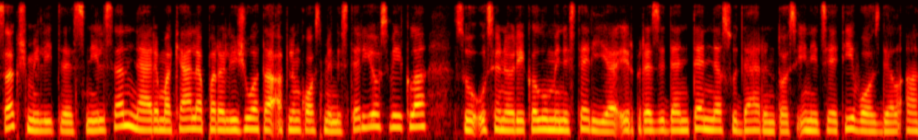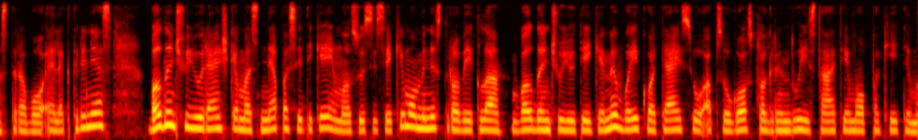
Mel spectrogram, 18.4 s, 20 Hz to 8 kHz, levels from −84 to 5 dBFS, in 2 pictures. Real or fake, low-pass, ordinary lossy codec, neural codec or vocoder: real; 7.2 kHz; Opus, 16 kbps; none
